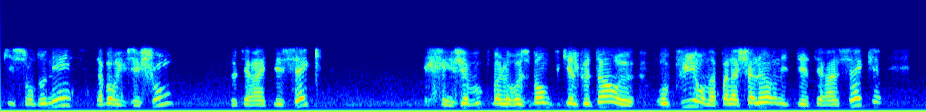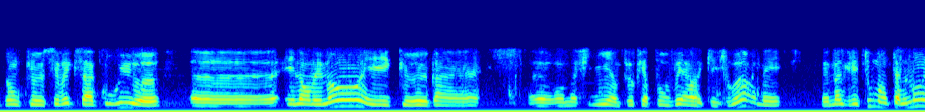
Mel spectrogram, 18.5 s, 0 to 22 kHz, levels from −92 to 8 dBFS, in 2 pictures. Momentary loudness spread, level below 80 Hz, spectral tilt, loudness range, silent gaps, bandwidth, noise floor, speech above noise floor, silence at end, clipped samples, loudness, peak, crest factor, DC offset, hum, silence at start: 10 LU; under -90 dBFS; -7 dB/octave; 6 LU; none; 4.1 kHz; -66 dBFS; 33 dB; 0 s; under 0.1%; -34 LUFS; -16 dBFS; 18 dB; 2%; none; 0.05 s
